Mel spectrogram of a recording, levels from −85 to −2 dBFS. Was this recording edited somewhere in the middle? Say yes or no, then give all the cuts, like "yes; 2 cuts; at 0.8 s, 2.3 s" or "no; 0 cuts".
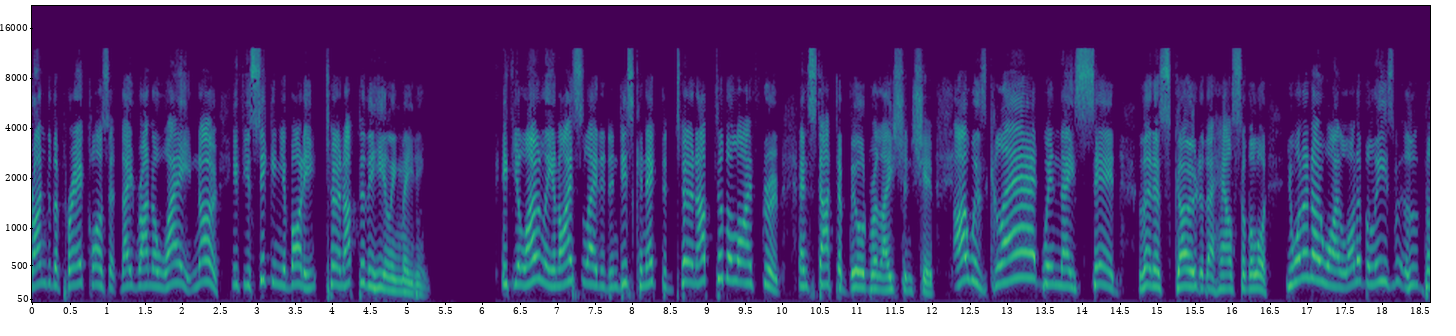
yes; 1 cut; at 12.3 s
